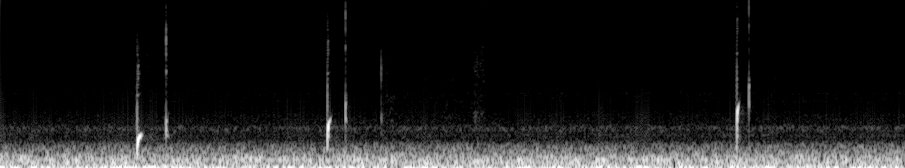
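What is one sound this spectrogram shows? Short electronic chat notification blips sound as new messages arrive.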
